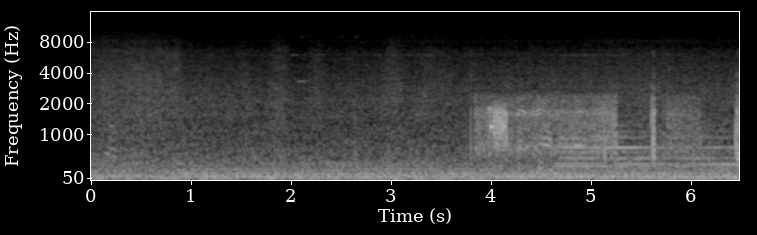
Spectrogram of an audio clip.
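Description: Steady low rumble of fire engines running at the fireground. About four seconds in there is a short, louder burst, and a few steady tones follow it.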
